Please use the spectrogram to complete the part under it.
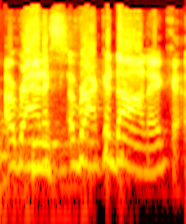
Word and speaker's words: arachidonic: how do I pronounce this? Arach, arachidon. Oh God. – arachidonic. – All right. Sorry. Thank you. Arachidonic.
